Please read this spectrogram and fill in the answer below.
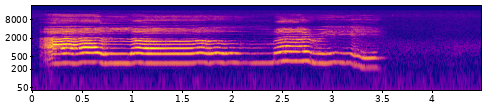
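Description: A woman singing unaccompanied: a wordless sustained note that steps up about two and a half seconds in, then slides down and ends about a second before the end.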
